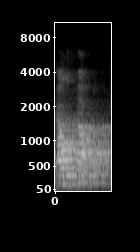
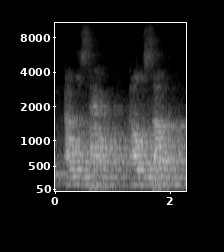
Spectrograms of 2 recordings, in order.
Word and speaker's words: كوثر: Inna a'tainakal kautsar, huruf fa-nya jangan sampai dibaca sin. Kausar salah, yang betul kautsar, ujung lidahnya nempel ke gigi seri atas.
